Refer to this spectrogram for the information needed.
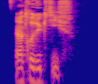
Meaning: introductory
- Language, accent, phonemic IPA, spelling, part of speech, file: French, France, /ɛ̃.tʁɔ.dyk.tif/, introductif, adjective, LL-Q150 (fra)-introductif.wav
